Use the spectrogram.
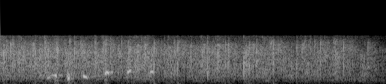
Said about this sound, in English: Quoted by no other than great actor, writer, producer, and soon-to-be director, Miguel A. Nunez Jr. in the building. Ladies and gentlemen, let's give him another round of applause.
